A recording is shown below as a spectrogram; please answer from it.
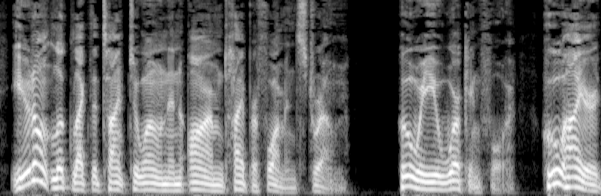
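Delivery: plain reading voice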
